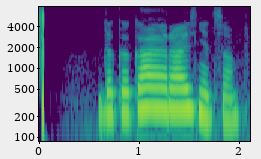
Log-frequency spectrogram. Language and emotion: Russian, neutral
